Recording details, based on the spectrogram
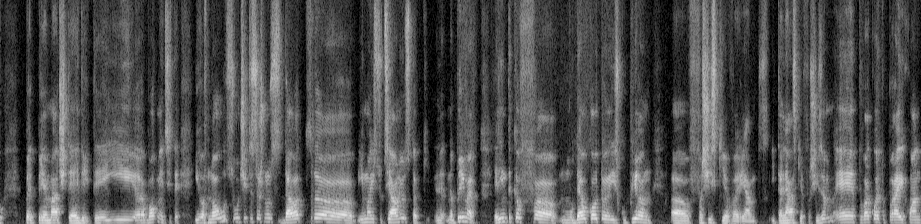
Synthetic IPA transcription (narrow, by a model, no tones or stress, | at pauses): pɾɛt̪̚pɾiɛmat͡ʃi̥t̪ɛɛd̪ɾit̪ɛiɾɐbɔt̪nit̪sit̪ɛivɐfmnɔɡʊslˠut͡ʃeit̪ɛsɤʃnost̪d̪avət̪ə | iməisot̪sialˠniot̪st̪ɤp̚k̟ʲi̥nɐpɾimɛɾ | ɛd̪int̪ɐkɤfəmod̪ɛlˠkɔjt̪ʊɛiskʊpiɾən | fɐʃiskijəvɐɾiant̪it̪ɐlʲanskijəfɐʃizəmɛt̪ovakoɛt̪ʊpɾavixlˠand̪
